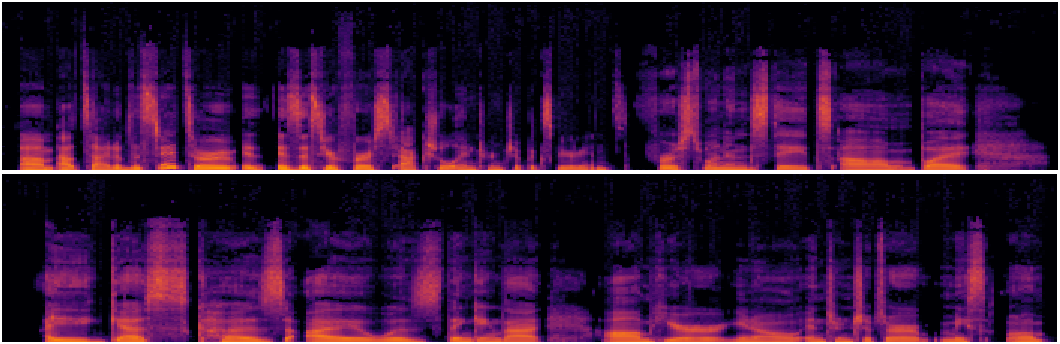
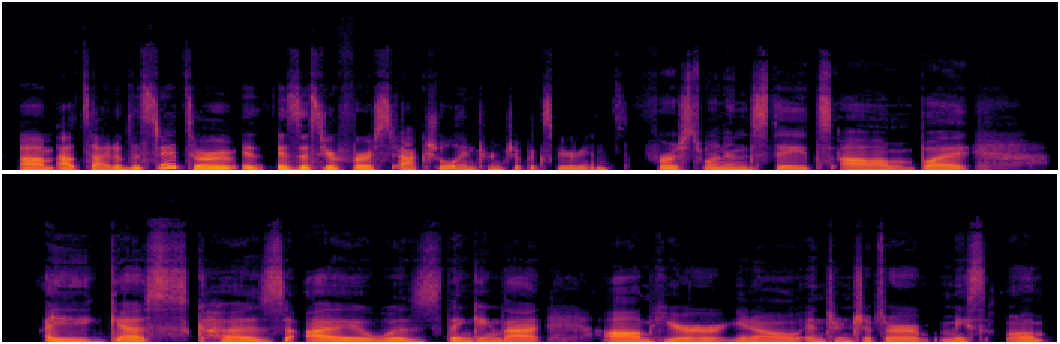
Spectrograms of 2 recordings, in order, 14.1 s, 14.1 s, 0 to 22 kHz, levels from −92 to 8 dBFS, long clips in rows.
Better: first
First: none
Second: muffled; slightly; fading above 3.5 kHz

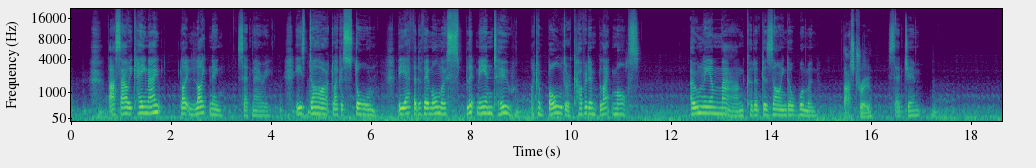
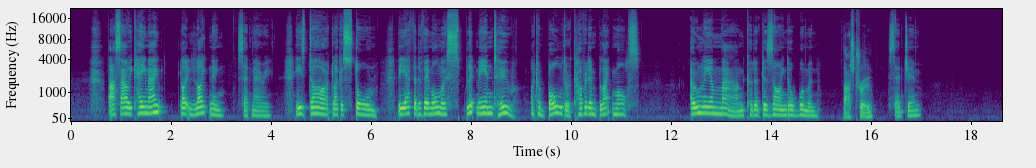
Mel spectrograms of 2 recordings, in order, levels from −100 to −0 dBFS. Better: second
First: low rumble; faint; throughout; 25 dB below the speech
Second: none

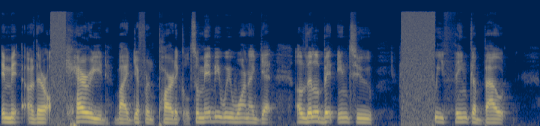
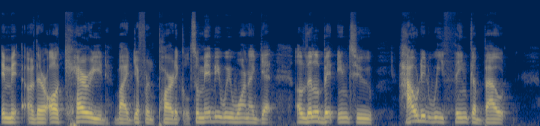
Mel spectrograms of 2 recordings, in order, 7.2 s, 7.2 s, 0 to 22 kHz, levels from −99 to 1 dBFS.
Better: second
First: audio cutting out; filled with static; at 0.5 s and at 5.5 s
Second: none

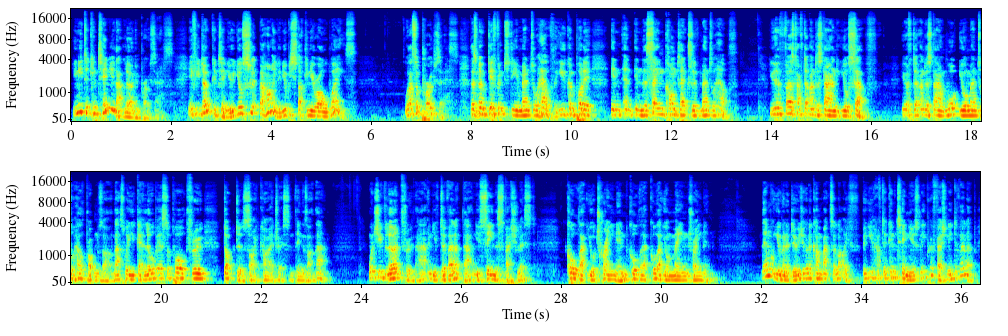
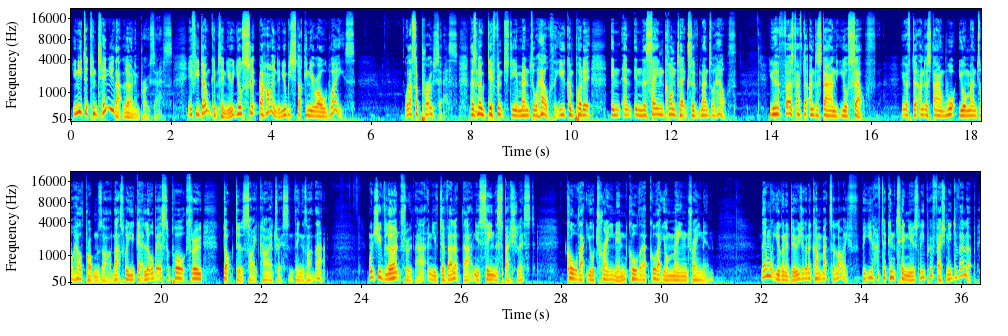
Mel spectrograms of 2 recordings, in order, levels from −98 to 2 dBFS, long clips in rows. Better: second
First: off-mic speech; far // room echo; very slight; dies away in 0.3 s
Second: none

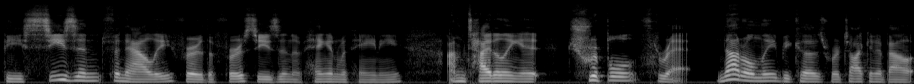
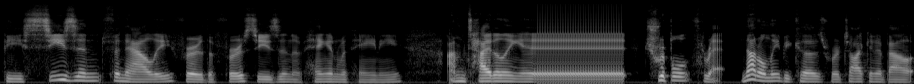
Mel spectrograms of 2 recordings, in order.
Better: first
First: none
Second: audio freezing; at 5.5 s for 1 s

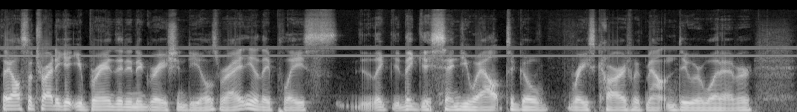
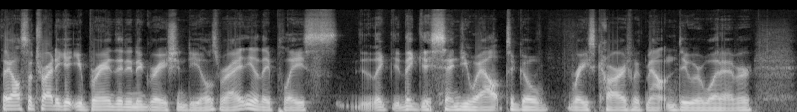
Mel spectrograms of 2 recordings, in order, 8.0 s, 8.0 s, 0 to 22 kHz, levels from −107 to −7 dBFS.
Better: second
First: high-pitched whine; faint; throughout; 3 kHz, 20 dB below the speech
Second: none

